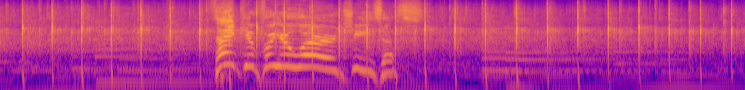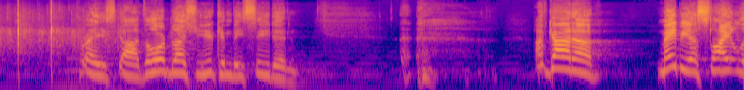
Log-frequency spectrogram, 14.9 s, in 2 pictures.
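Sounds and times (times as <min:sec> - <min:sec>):
audience clapping hands: 0:00.0 - 0:09.4
speech: 0:02.2 - 0:04.2, 0:08.2 - 0:10.5, 0:12.9 - 0:14.8.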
